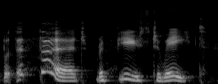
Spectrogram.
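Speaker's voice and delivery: usual speaking voice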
